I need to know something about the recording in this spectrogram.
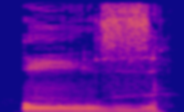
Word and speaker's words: onze: 11, okay, so O plus N give you the sound on, onze, onze, okay? Final E doesn't exist phonetically, onze, okay?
